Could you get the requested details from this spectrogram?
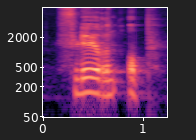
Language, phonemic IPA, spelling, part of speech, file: Dutch, /ˈflørə(n) ˈɔp/, fleuren op, verb, Nl-fleuren op.ogg
- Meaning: inflection of opfleuren: 1. plural present indicative 2. plural present subjunctive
